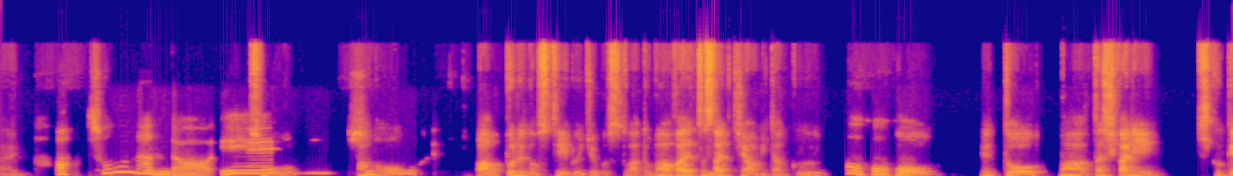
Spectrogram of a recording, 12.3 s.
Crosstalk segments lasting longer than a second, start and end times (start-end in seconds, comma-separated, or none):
none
